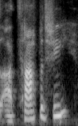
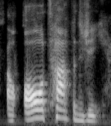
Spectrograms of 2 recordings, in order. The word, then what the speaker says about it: autophagy: health issues and uh I think this is autophagy uh a u t o p h a g y autophagy I believe that's how it's pronounced wait one more time autophagy spell it again uh a u t o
